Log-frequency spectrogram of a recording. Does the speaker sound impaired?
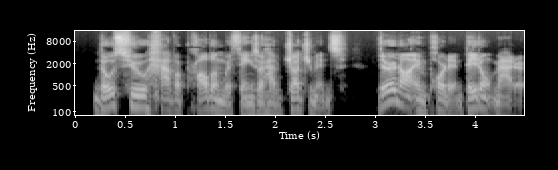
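No.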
